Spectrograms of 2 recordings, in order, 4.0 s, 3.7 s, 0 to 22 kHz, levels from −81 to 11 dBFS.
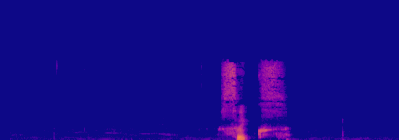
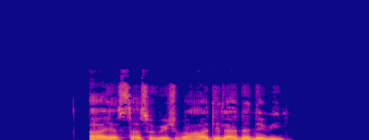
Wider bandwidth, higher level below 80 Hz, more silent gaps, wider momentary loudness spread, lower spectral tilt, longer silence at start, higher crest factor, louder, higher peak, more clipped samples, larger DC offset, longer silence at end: first, 13 kHz vs 9.4 kHz; second, -90 dBFS vs -56 dBFS; neither; first, 18 LU vs 6 LU; second, -5 dB/octave vs -6.5 dB/octave; first, 2.2 s vs 0.9 s; first, 28 dB vs 16 dB; second, -29 LUFS vs -15 LUFS; second, -6 dBFS vs 0 dBFS; neither; neither; first, 1.1 s vs 0.85 s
